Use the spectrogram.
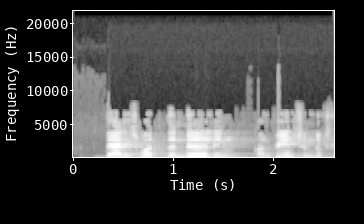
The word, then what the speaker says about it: knurling: go to the knurling the knurling with the silent k is this component here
